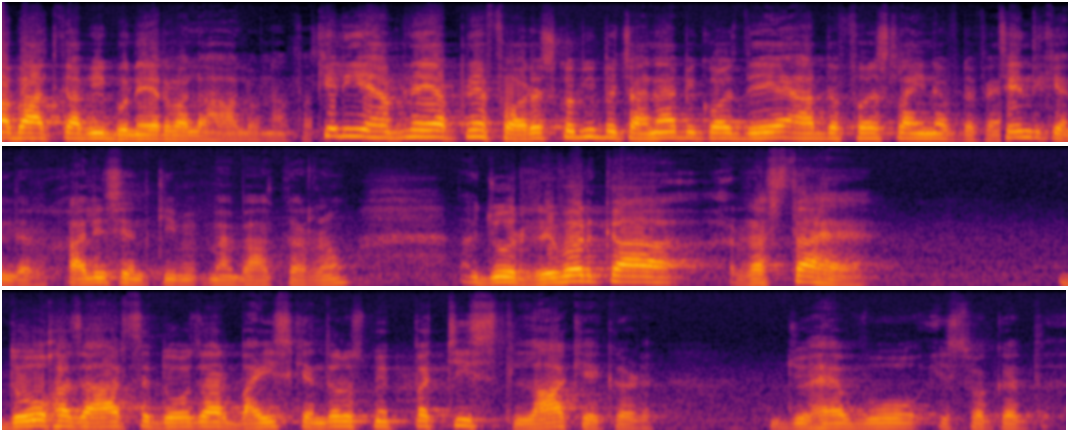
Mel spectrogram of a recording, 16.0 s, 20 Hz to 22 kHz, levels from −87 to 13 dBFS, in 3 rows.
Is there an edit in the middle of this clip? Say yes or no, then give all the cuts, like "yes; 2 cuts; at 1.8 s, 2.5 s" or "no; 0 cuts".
yes; 2 cuts; at 1.5 s, 4.9 s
